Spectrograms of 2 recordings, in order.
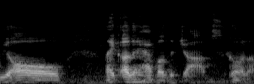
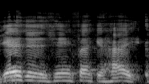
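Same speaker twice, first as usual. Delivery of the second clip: loud and high cartoonish voice; 7 semitones higher, 6 dB louder than usual. Repeating a line after being asked, in a Cartman voice. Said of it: "say it in a fucking Cartman voice".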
